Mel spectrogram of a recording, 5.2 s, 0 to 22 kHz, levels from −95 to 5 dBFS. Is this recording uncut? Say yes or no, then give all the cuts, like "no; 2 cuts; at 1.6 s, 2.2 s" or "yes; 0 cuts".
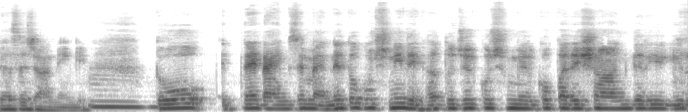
no; 1 cut; at 1.7 s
